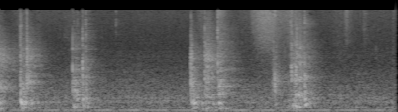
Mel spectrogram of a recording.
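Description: Clunks and knocks of Thermomix parts being handled: the plastic simmering basket set down on the bench and the stainless steel mixing bowl lifted off its base. The knocks come in two clusters, one in the first second and another from about two and a half to four seconds in, over a steady low hum.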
